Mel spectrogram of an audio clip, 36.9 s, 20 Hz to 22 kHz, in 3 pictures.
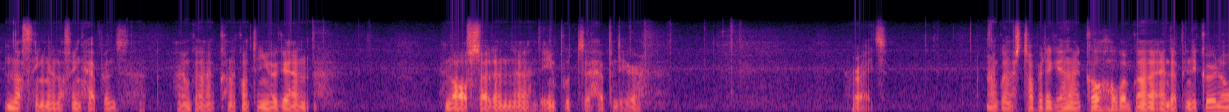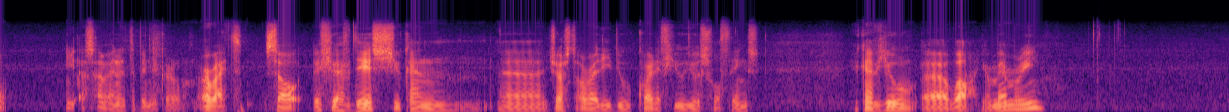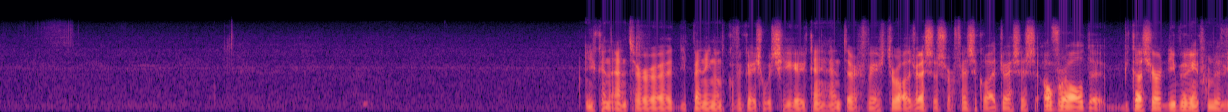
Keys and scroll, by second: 0.0-0.2 typing, 1.4 alt+Tab, 3.9 alt+Tab, 5.6 Return, 6.2-7.8 typing, 9.5 alt+Tab, 9.5 typing.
